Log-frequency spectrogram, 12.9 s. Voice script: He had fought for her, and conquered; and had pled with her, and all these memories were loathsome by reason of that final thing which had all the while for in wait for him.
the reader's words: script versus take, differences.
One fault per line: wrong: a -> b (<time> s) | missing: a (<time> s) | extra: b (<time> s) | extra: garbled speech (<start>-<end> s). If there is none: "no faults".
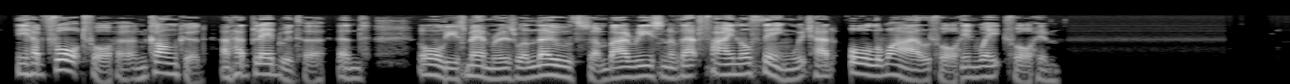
no faults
